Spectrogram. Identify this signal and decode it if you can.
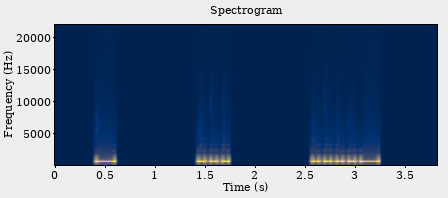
Morse code, heard as a keyed tone, about 20 wpm, spaced as for 8 wpm, 700 Hz. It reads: TS4
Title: 053 Lesson 10e - Letter r - Three Characters 20wpm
